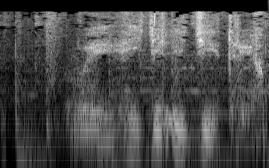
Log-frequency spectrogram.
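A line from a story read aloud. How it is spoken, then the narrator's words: Sobbing mutter. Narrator (Russian): пробормотал он, всхлипывая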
